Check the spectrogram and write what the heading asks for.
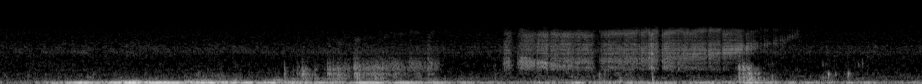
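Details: Male stomach growl after a shower, originally uploaded as "Hungry": low rumbling and gurgling abdominal sounds with a few higher squeaky gurgles, ordinary stomach growling (borborygmi).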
